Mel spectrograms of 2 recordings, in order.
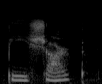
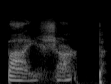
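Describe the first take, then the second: First: The first part is said as 'bee'. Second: The first part is not said as 'bee'. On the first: The speaker calls it right. "is it pronounced B sharp?" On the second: The speaker calls it wrong. "I'm sorry I got it wrong"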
